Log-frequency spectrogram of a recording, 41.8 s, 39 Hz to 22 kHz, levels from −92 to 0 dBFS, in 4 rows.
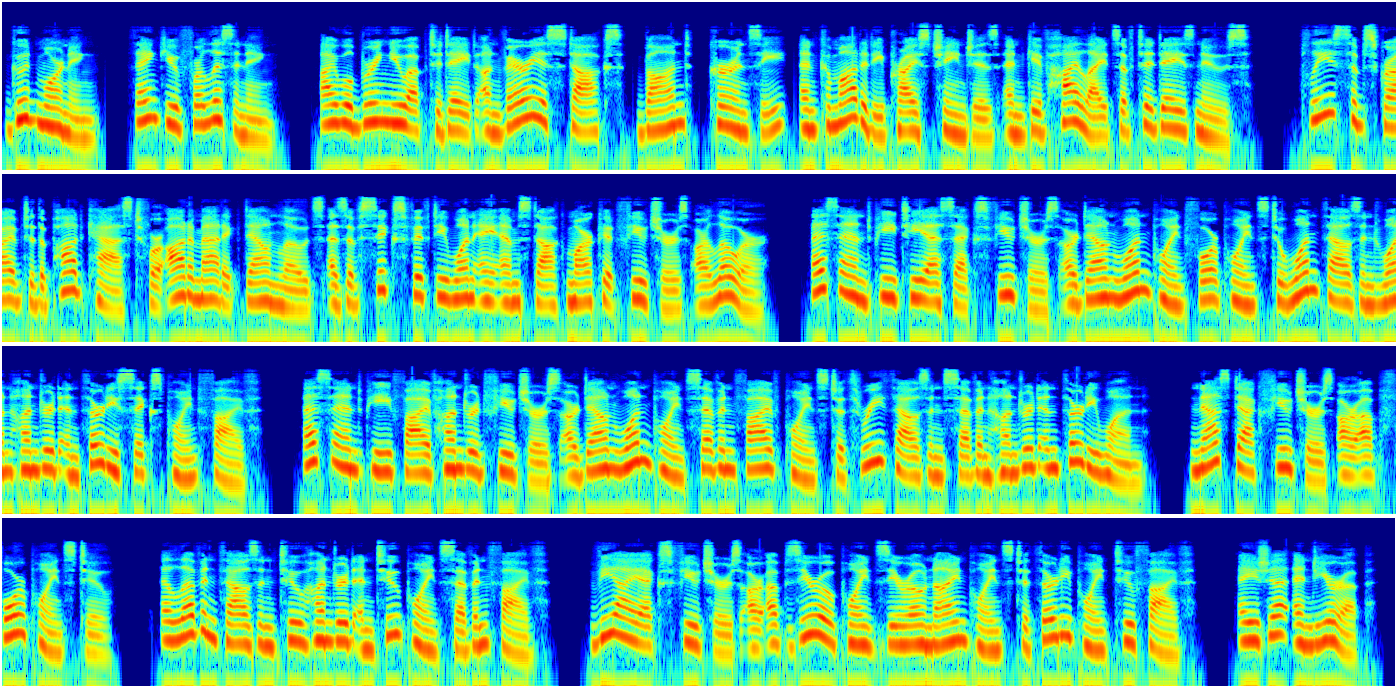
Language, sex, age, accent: English, female, 40-59, American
